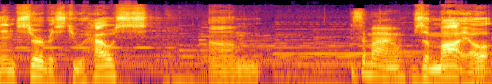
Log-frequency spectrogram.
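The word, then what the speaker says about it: Dzemael: Zamael The D are is silent. Zamael are contributing to the restoration of Falcon's Nest.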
